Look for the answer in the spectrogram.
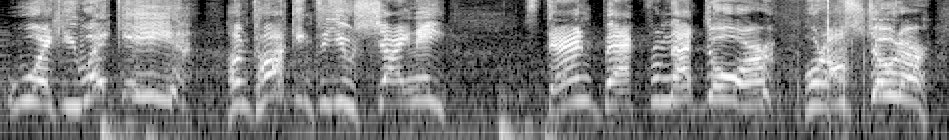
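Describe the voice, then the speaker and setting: An actor playing a desperate male gunman holding a hostage in a video game cutscene, yelling in a high, strained voice. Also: unhurried, vocal fry, faint music behind, heavily acted. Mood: frantic threatening.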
